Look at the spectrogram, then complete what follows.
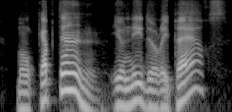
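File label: French male, voice; Pirates Of The Caribbean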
